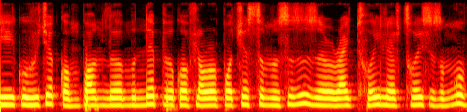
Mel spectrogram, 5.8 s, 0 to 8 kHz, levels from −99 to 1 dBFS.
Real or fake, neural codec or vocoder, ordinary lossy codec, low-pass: real; none; none; 7.2 kHz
